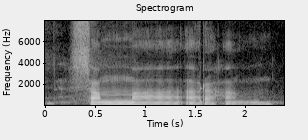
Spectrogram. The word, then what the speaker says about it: Samma Arahang: It's pronounced as Samma Arahang.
